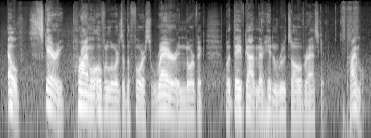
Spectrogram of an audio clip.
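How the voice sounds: Natural reading, pitch moving in a typical way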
